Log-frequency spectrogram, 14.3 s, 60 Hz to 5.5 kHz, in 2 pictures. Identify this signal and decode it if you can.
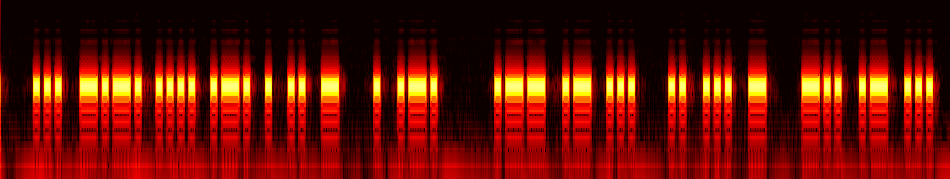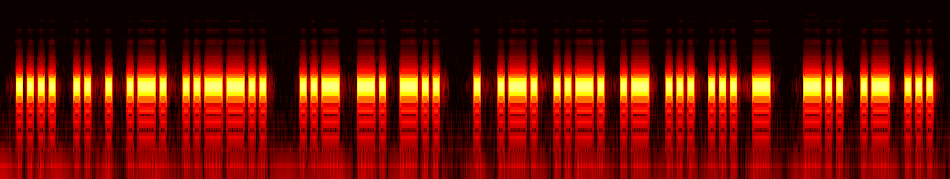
Morse code, heard as a keyed tone, about 29 wpm, 630 Hz. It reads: SCHREIT ER WAS IST DAS HIER? UND ERFASST DAS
